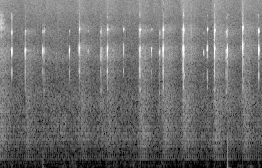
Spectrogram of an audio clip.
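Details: Blacksmith lapwing distress or alarm call at an African waterhole, possibly reacting to a nearby monitor lizard to protect chicks or nest; sharp metallic clinks repeated irregularly about once or twice a second, heard from a distance.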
